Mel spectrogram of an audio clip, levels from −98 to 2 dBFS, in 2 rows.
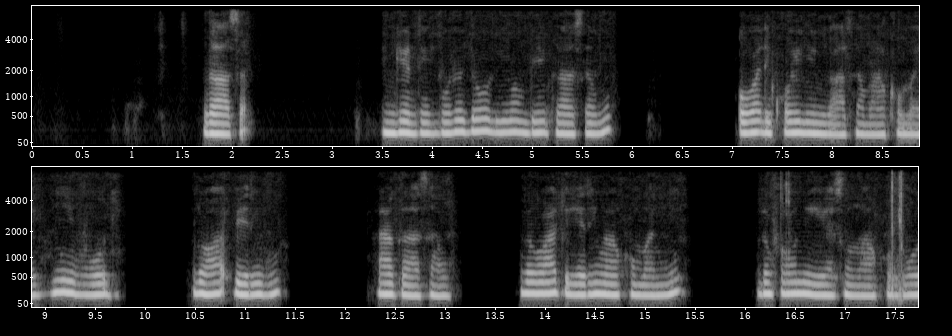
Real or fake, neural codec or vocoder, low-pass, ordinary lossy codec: fake; codec, 16 kHz, 2 kbps, FunCodec, trained on Chinese and English, 25 frames a second; 7.2 kHz; AAC, 48 kbps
